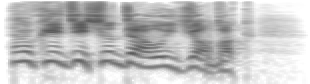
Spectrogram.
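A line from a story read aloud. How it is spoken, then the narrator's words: Yelling. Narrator (Russian): заорала Дана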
